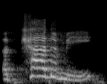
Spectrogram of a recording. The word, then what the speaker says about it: academy: Make use of this derivational accent where accent shifts from one syllable to another syllable as you derive a word from, a longer word from its root word. Look at this: academy, academic, academician. That's the right pronunciation of these words.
